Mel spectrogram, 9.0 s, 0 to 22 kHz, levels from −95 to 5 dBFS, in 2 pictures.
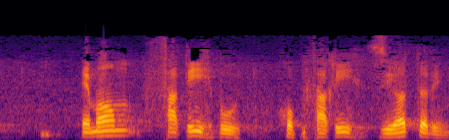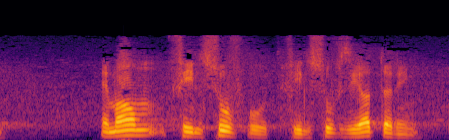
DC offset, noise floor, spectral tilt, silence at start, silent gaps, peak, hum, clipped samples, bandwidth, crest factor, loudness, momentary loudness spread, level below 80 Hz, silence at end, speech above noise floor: under 0.1%; -47 dBFS; -6 dB/octave; 0.4 s; none; 0 dBFS; none; under 0.1%; 8 kHz; 18 dB; -17 LUFS; 13 LU; -58 dBFS; 0.3 s; 31 dB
